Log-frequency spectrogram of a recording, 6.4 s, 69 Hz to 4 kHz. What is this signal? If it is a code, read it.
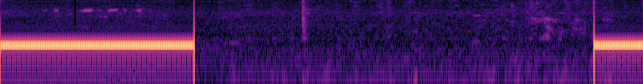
Ringback tone (North America), 440 + 480 Hz.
